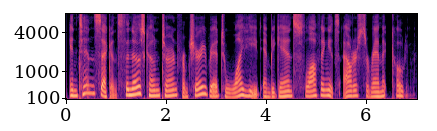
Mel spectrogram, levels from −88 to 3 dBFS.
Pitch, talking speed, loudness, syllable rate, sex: 175 Hz, 170 wpm, -18 LUFS, 4.4 syllables/s, female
